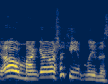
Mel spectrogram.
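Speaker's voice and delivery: really awful, bad rural North Carolina accent. Retelling his reaction to a present, in his really awful north carolina accent. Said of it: "with my really awful North Carolina accent".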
